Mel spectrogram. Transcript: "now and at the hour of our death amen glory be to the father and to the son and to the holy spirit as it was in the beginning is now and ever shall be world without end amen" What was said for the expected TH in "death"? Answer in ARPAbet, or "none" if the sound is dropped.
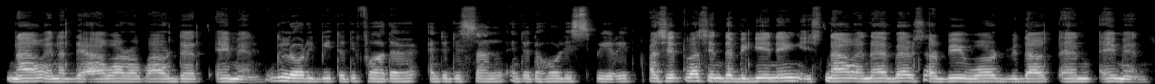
T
